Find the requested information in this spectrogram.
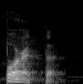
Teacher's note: Esse meu R é o que os linguistas chamam de R retroflexo ou caipira.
